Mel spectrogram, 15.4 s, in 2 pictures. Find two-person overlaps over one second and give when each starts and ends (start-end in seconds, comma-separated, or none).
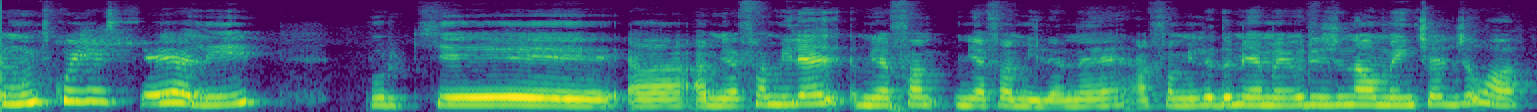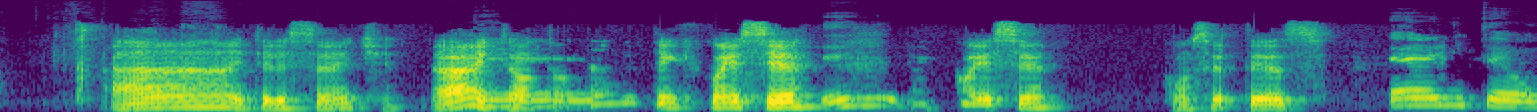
none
